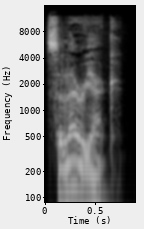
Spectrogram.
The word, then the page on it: celeriac: British English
